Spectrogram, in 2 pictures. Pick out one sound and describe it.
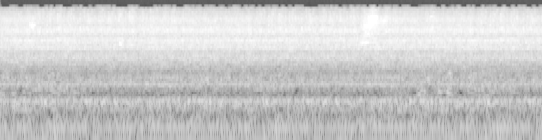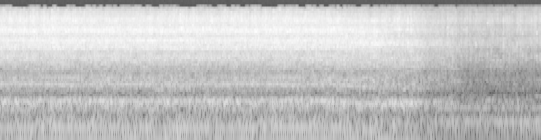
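A hovercraft engine roars steadily.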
